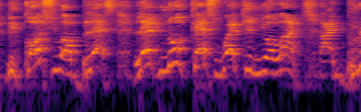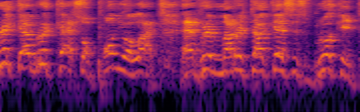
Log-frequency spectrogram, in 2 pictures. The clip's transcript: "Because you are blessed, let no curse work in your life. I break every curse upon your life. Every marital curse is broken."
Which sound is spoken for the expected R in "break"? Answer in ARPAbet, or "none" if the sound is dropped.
R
